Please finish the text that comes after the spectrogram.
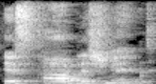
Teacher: In number four, we have establishment. Establishment. The stress is on stab. · So, the stress is on the third syllable from the end of the word.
